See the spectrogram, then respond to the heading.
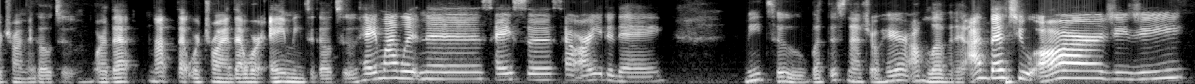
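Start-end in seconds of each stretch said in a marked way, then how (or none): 3.6-6.7 higher, slow, drawn-out hey to a viewer; excited greeting. Real, not acted. 9.7-11.9 high, loud and slow, cheering Gigi on; excited cheer. Real, not acted. Cheering a viewer's hair news.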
